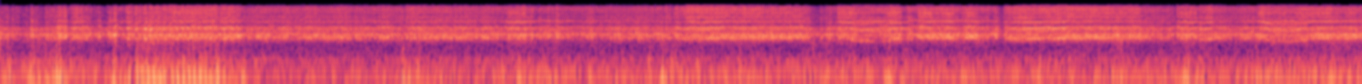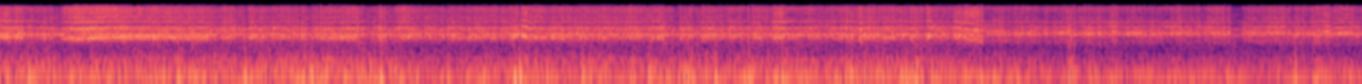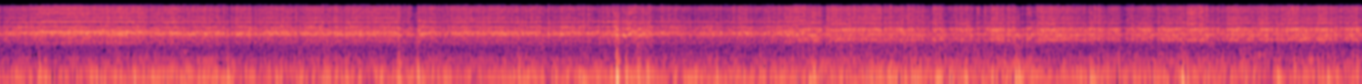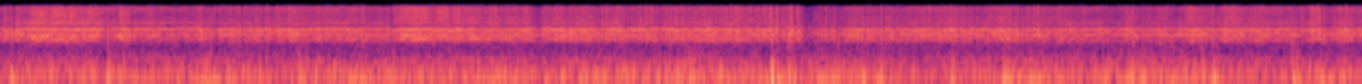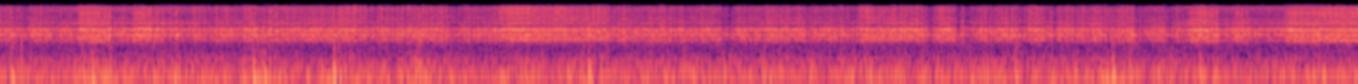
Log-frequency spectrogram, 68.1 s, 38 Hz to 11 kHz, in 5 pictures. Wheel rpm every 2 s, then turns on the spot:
230, 230, 230, 230, 220, 220, 220, 220, 230, 230, 230, 210, 160, 160, 160, 160, 160, 170, 200, 200, 200, 200, 200, 200, 200, 190, 200, 190, 190, 190, 190, 200, 190, 190.
none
